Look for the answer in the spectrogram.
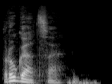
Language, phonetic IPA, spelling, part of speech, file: Russian, [rʊˈɡat͡sːə], ругаться, verb, Ru-ругаться.ogg
- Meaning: 1. to call (bad) names, to curse, to swear, to use bad language 2. to quarrel, to fight 3. passive of руга́ть (rugátʹ)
